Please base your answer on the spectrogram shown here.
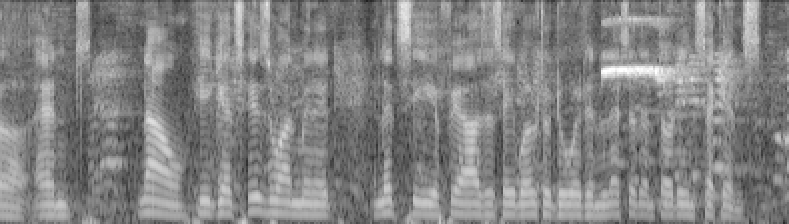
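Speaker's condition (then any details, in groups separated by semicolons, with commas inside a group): No condition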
